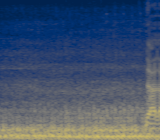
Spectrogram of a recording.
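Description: Harley-Davidson Electra Glide's V-twin engine idling with a steady low rumble. A man's voice comes in near the end.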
